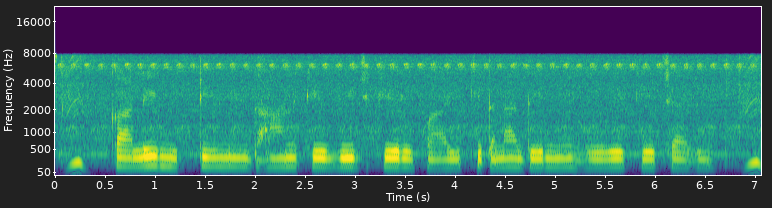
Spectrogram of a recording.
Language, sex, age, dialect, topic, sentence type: Bhojpuri, female, 31-35, Western, agriculture, question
